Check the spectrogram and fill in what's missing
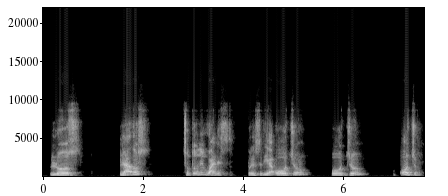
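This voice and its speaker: Male math teacher on a video call, fairly high and animated, chatty, questions students. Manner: quizzes students, chatty asides. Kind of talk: virtual math class.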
